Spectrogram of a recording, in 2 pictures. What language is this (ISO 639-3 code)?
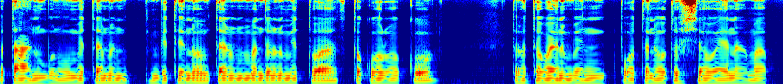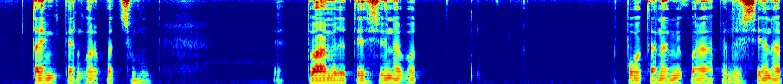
hah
